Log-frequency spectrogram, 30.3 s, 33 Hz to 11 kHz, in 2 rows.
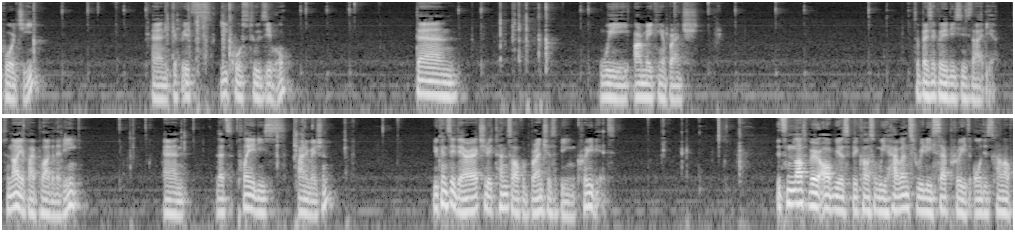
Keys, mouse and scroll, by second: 1.9 drag, 5.0 click, 6.9 drag, 10.1-11.0 alt+right drag, 11.0 click, 12.1 drag, 13.3-14.5 middle drag, 14.5 drag, 15.8 middle click, 16.1-20.3 typing, 16.3 right click, 18.0 right click, 22.0 space, 22.8-24.4 scroll down 2, 24.4-25.7 scroll down 1, 25.7-28.8 shift+middle drag, 28.8-29.2 scroll down 1, 29.2 middle click, 29.8-30.3 scroll down 3.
